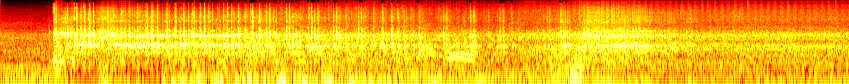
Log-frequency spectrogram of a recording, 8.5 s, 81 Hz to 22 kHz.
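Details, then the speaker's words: 1961 Corvair Lakewood, trouble on a desert road trip after only pushrod tube work: starts and runs with an uneven knock about three per second over idle, fan belt removed to rule it out; suspected spun, wiped bearing letting the rod hit the case. "think I spun a main bearing so it was a crankshaft spinning in the engine but it's just it's hitting everything that it shouldn't be"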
